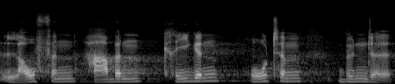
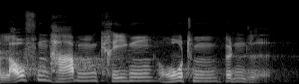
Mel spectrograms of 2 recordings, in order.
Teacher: Was Sie nämlich hier haben, sind sogenannte silbische Nasale und Liquiden.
